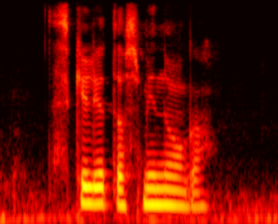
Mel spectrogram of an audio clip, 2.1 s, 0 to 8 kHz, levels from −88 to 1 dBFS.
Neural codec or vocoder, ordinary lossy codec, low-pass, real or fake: codec, 16 kHz, 2 kbps, X-Codec, HuBERT features, trained on LibriSpeech; none; none; fake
